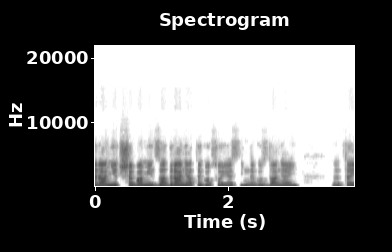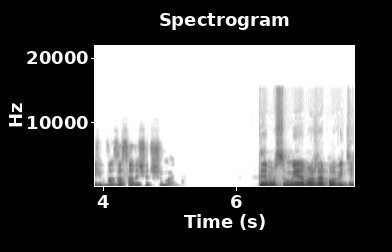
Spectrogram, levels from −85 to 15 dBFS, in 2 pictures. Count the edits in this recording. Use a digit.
0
